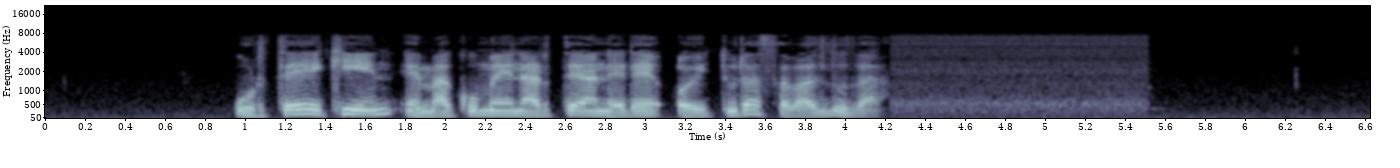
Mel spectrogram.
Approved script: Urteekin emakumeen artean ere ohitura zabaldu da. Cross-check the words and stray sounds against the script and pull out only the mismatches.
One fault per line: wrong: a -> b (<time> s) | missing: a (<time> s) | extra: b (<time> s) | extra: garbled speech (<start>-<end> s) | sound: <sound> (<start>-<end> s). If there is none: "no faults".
no faults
